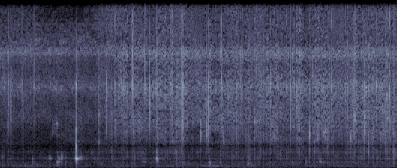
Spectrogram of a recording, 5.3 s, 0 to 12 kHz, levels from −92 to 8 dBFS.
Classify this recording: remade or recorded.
remade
